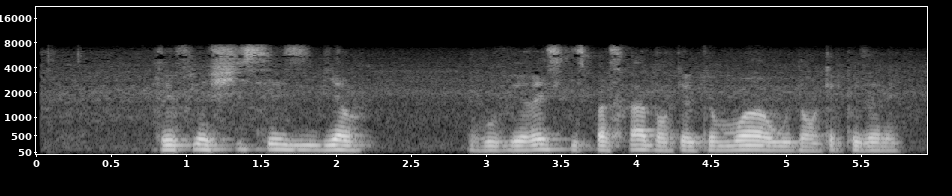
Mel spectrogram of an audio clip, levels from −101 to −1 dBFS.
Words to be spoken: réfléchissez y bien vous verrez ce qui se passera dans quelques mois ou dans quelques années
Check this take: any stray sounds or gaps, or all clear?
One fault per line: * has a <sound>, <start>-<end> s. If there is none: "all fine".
all fine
